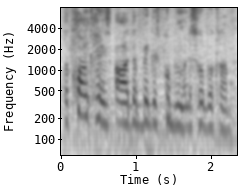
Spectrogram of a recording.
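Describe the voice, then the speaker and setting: A woman's voice: sits low, quick pace, a little mellow, a little hiss or hum. A woman, a football fan giving a heated, swearing reaction rant that keeps circling back on itself. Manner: heated, swearing, repeats herself.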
